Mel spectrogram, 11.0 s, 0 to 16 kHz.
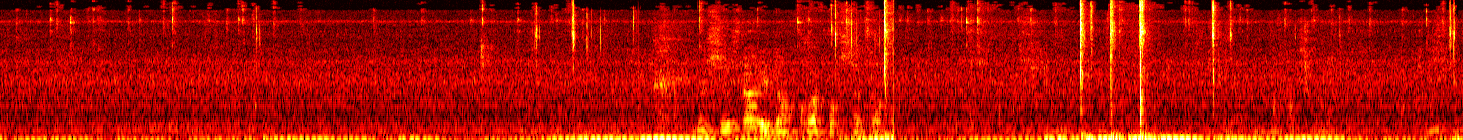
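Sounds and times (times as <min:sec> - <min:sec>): computer keyboard key clicks: 0:08.1 - 0:09.3.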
